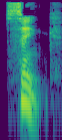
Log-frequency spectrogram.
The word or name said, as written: synch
